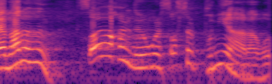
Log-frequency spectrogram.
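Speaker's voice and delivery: high-pitched mocking delivery.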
